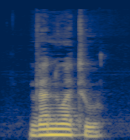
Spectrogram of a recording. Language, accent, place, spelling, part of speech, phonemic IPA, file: French, France, Paris, Vanuatu, proper noun, /va.nɥa.ty/, LL-Q150 (fra)-Vanuatu.wav
- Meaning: Vanuatu (a country and archipelago of Melanesia in Oceania)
